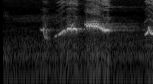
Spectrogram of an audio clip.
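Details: Common blackbird giving a brief flute-like phrase: two smooth, slurred whistles with a rich tone, then a short pause and the start of another note.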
